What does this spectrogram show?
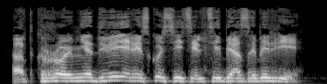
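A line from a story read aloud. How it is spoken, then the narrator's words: Yelled. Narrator (Russian): заорал де Турсека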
